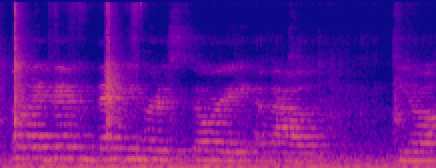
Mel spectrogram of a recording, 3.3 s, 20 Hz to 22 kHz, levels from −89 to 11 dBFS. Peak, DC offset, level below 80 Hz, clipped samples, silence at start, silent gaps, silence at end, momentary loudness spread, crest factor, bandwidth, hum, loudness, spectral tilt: -10 dBFS; under 0.1%; -42 dBFS; under 0.1%; 0 s; none; 0 s; 12 LU; 24 dB; over 20 kHz; none; -34 LUFS; -4 dB/octave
